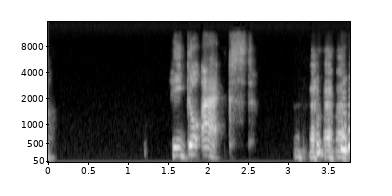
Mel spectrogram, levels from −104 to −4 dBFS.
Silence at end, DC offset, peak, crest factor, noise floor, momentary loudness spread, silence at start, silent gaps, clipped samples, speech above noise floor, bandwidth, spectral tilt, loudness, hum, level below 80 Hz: 0 s; under 0.1%; -4 dBFS; 20 dB; -81 dBFS; 16 LU; 0 s; none; under 0.1%; 59 dB; 12 kHz; -4.5 dB/octave; -24 LUFS; none; -72 dBFS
